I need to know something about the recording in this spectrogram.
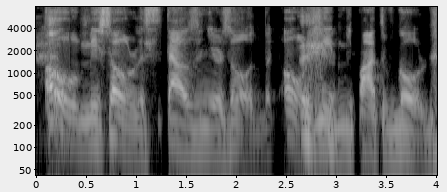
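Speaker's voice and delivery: lightly voiced low leprechaun. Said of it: "like Leprechaun".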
